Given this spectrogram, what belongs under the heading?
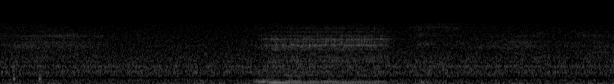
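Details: Snoring in a female Mastiff: one long, low, rumbling snore over steady background hiss.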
